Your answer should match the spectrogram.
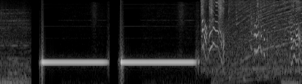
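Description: Two steady edit beeps, each about a second long, back to back with a click at the start of each, of the kind laid over speech to bleep it out. A short sound effect with sweeping, gliding pitches follows near the end.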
